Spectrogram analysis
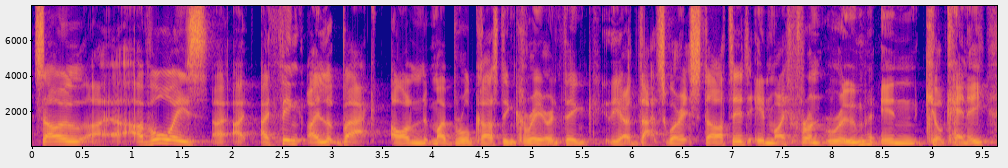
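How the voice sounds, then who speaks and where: A middle-aged man with an English accent, telling radio stories in a relaxed, chatty way and swearing casually. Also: lowish voice, unhurried, hardly any pauses. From Ireland. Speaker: podcast guest, radio presenter. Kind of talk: casual chat.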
